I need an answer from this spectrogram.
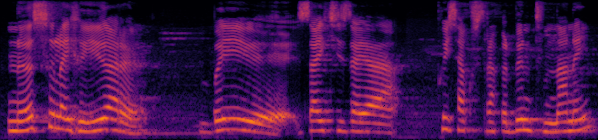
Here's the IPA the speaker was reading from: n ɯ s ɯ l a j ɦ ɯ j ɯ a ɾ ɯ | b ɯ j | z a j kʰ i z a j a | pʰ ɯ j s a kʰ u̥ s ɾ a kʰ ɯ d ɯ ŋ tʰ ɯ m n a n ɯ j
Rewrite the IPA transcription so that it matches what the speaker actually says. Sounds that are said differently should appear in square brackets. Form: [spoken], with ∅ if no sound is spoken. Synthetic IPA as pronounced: n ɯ s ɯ l a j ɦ ɯ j ɯ a ɾ ɯ | b ɯ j | z a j kʰ i z a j a | pʰ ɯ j s a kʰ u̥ s ɾ a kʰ ɯ d ɯ [n] tʰ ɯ m n a n ɯ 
